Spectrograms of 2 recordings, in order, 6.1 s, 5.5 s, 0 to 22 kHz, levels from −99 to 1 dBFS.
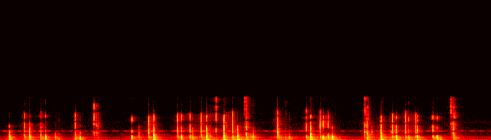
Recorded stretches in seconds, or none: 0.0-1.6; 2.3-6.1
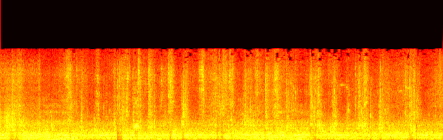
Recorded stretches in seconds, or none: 0.5-5.5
